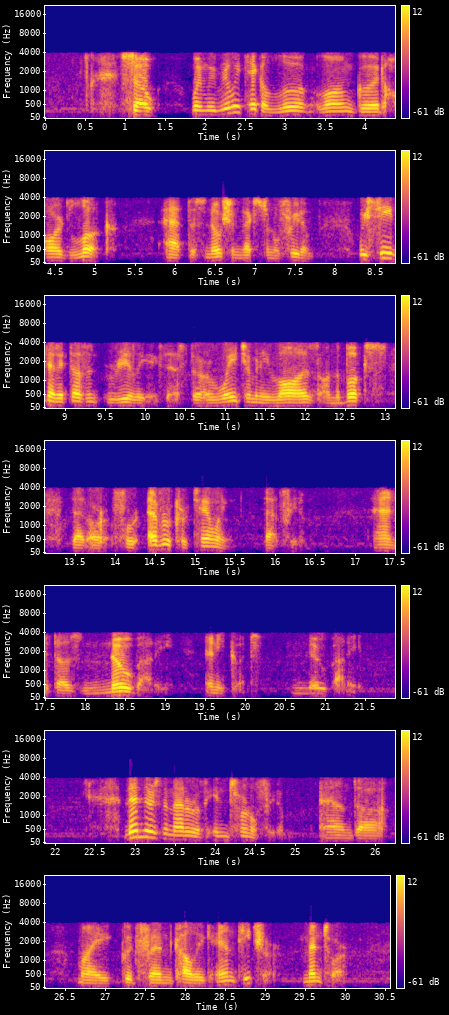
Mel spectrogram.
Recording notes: Today is a chance for listeners to call.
